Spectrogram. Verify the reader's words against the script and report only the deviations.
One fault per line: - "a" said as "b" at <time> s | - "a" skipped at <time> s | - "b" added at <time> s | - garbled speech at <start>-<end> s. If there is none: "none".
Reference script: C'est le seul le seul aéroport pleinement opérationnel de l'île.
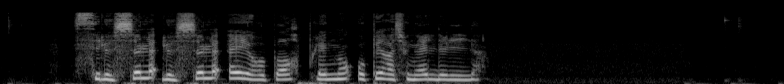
none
